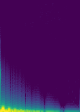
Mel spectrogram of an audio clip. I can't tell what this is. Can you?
This is a simple electronic bass kick, fairly thick sounding.
ableton, bass, frequency, kick, live, low, operator, synthesizer, thick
